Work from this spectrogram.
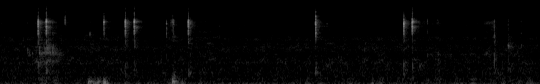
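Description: Sharp computer mouse clicks, single and doubled taps at irregular intervals, close and crisp over a quiet background.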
